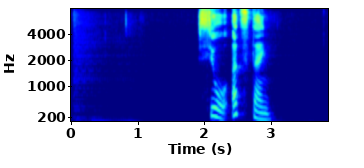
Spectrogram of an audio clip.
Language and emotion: Russian, positive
